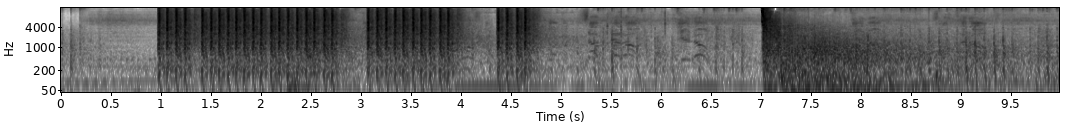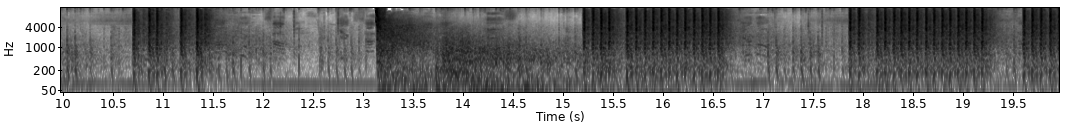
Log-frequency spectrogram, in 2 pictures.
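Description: A heavy machine gun fires in long, rapid bursts.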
